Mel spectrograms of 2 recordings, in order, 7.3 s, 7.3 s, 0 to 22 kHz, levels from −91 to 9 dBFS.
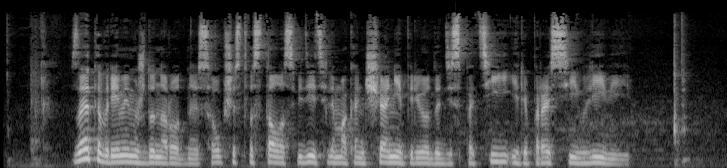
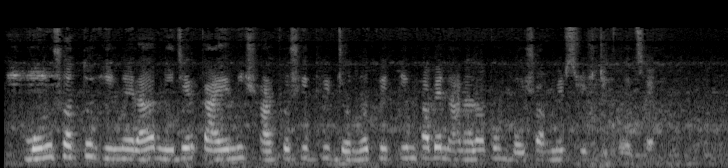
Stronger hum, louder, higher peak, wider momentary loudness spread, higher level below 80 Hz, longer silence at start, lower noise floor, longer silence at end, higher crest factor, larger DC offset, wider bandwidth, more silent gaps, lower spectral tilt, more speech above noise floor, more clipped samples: neither; first, -18 LUFS vs -27 LUFS; first, 0 dBFS vs -10 dBFS; second, 10 LU vs 14 LU; first, -56 dBFS vs -62 dBFS; first, 0.3 s vs 0.05 s; about the same, -45 dBFS vs -48 dBFS; first, 0.4 s vs 0.05 s; about the same, 20 dB vs 18 dB; neither; first, 16.5 kHz vs 11.5 kHz; neither; second, -3 dB/octave vs -4.5 dB/octave; first, 25 dB vs 21 dB; neither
